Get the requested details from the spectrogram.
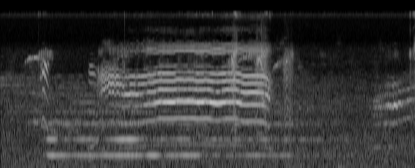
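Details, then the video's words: Domestic cat meowing: a long drawn-out harmonic meow with steady pitch, followed by a shorter rising-then-falling meow around the three-second mark, then a faint upward call at the end; low background hum. "cat original voice,Cat Meow Sound,cat voice"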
